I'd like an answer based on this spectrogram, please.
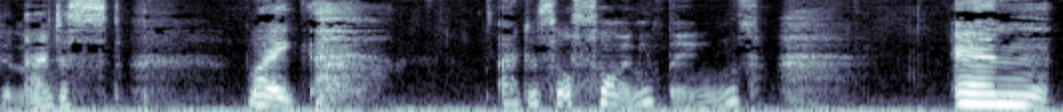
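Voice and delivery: near tears, breath catching with sighs; teary voice. Real, not acted. Telling viewers she feels ugly, close to crying. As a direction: hold back sobs as the words come out. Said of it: "I've been crying all day".

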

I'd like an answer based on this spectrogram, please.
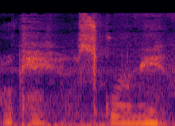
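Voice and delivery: soft whispered okay squirmy. Real, not acted. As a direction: breathe it gently to the wriggling pup. Holding wriggling puppy.

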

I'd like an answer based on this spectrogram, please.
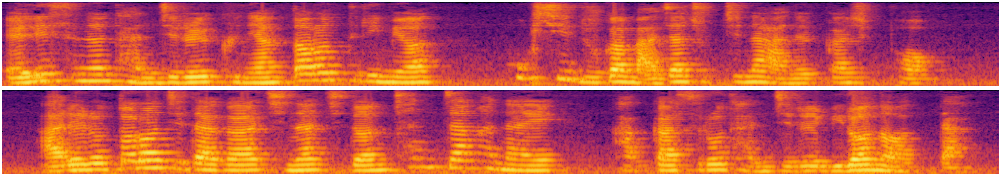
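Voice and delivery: usual speaking voice

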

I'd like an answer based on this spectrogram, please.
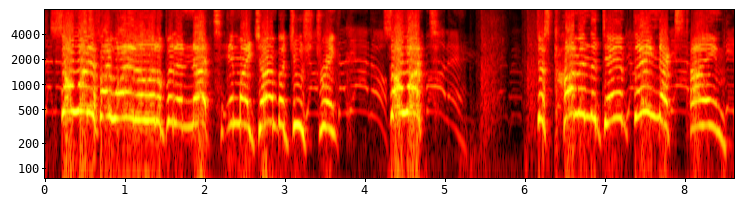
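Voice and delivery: high, loud outburst of outrage; ranting at full volume; furious shouting. Pretend. Father's outburst at the group.

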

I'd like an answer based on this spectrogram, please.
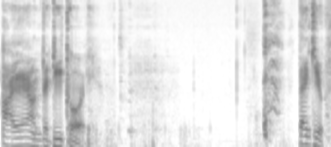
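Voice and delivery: low deadpan gruff voice; decoy voice. Acted. Comic drops low, playing the decoy in a sting. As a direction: drop the voice low and flat. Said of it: "my voice acting prowess".

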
